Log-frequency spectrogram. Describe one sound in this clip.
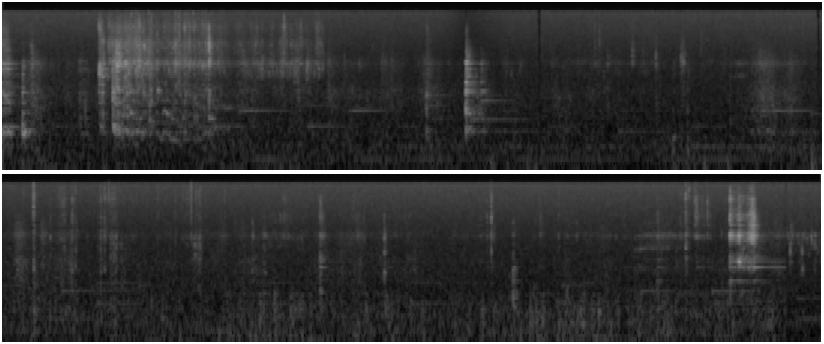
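A metal lid clanks against a pot.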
